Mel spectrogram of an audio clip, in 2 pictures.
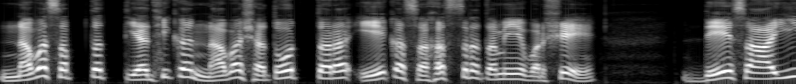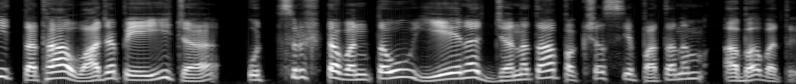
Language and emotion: Sanskrit, neutral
